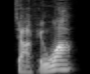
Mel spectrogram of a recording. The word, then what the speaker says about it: 贾平凹: 一般人用的不多，在这儿用了反倒新奇尤其是这个“ 凹”，我们知道它标准的或者官方的读音其实就是读“ 凹”，不过在某些地方方言里，大家也读“ 挖”，比如著名的作家贾平凹就是典型的例子。你按照标准的读法，那得读成贾平凹，这叫名从主人。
